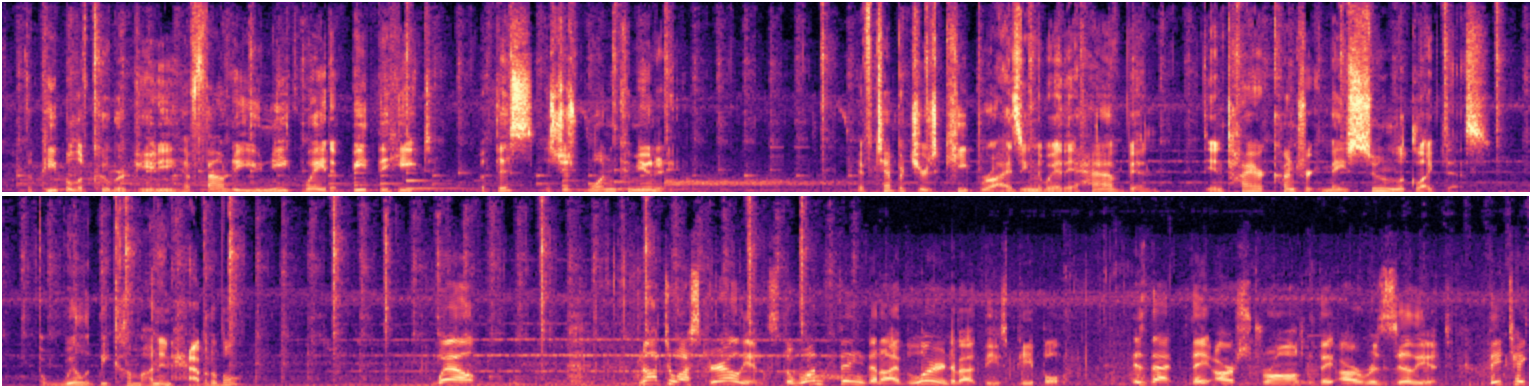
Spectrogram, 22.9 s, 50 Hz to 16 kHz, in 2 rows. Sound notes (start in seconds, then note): 15.2 chuckles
